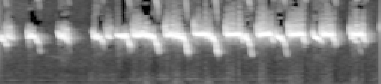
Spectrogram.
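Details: A whistling thrush (ciung batu) chick gives loud, very high, thin notes, many slurring slightly downward, repeated rapidly at about three per second with no other sounds.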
